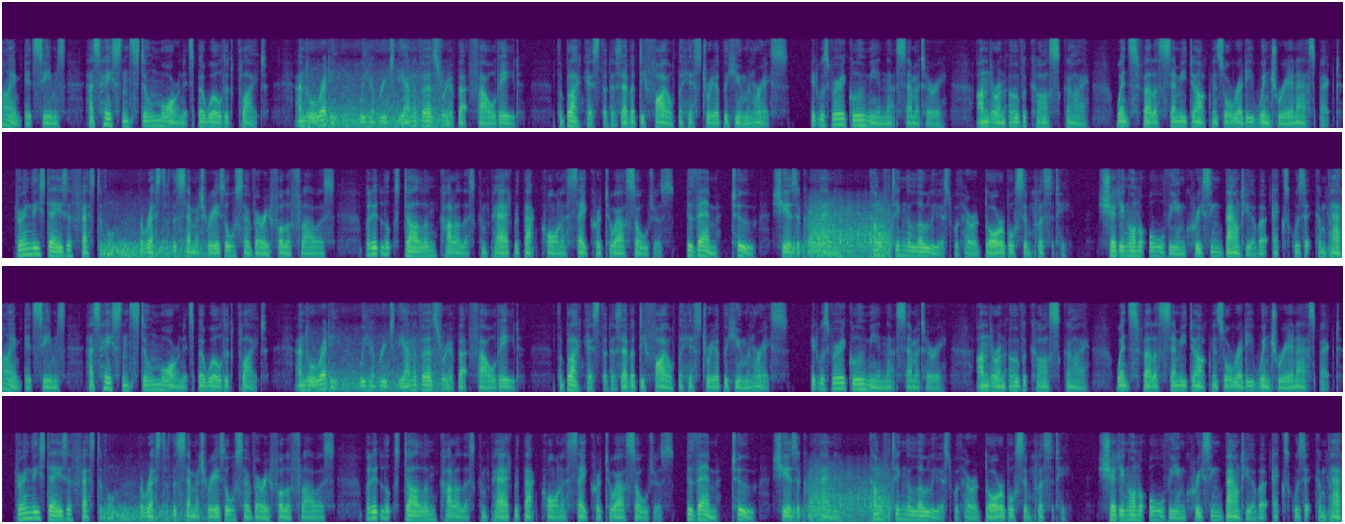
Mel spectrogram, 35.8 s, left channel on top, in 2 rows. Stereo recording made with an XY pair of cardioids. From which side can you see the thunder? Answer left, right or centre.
left.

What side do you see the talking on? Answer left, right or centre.
centre.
